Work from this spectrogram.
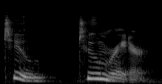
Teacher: it's a set phrase so the stress falls on the first word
